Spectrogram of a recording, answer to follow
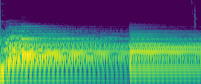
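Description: Piano sound from a keyboard playing an E-flat minor seventh chord, E-flat doubled in the left hand and B-flat, D-flat, E-flat, G-flat in the right. The chord is struck, rings and fades, and is struck again a little over a second in with the sustain pedal down.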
